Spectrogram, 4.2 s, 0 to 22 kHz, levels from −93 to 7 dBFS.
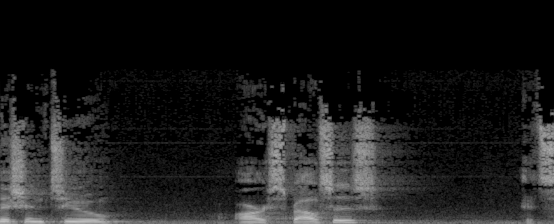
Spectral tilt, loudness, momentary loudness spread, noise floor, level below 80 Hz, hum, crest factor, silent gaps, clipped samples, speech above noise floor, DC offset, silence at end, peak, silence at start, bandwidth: -3 dB/octave; -25 LUFS; 16 LU; -52 dBFS; -62 dBFS; none; 16 dB; none; under 0.1%; 27 dB; under 0.1%; 0 s; -12 dBFS; 0 s; 15 kHz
